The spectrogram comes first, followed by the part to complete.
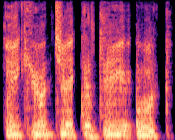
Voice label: Patrol Robot Large, Barks, Battle; Warframe; Eximus Corpus Robotic Large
